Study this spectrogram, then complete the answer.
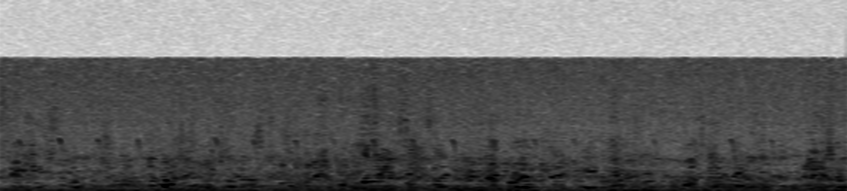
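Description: A large outdoor crowd of young people chatters at once.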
